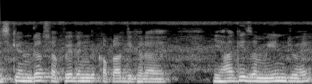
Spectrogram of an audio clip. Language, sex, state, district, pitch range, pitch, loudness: Hindi, male, Uttar Pradesh, Varanasi, 140-155 Hz, 150 Hz, -13 LUFS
